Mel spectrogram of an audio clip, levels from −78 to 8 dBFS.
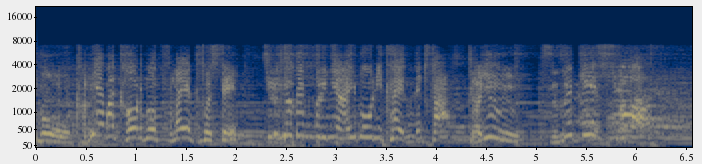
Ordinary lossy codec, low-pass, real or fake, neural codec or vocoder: none; 7.2 kHz; fake; codec, 32 kHz, 1.9 kbps, SNAC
